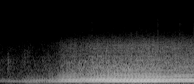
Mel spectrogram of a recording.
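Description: A car engine hums steadily as a chauffeur drives at an unhurried pace. The low, smooth drone swells in loudness after a moment and then holds even.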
